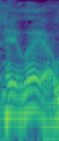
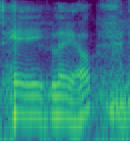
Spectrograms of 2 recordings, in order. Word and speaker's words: Helel: Looks like this in the Hebrew, H-E-L-E-L. Here's the H. Here's the little E, those three dots. There's the L, and here's another E, and then another L. Haleel. Pronounced like A's, Haleel.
